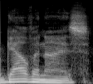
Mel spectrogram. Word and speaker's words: Galvanise: I get it now Galvanize but it's spelled Galva Das nice but it's galvaniz I see what they did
